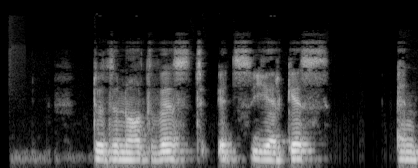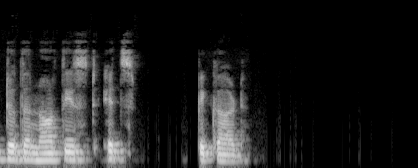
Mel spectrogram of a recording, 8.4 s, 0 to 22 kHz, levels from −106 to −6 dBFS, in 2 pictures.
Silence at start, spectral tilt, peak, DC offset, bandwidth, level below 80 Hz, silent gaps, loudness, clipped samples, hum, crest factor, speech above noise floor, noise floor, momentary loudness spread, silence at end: 0.95 s; -5.5 dB/octave; -8 dBFS; under 0.1%; 9.4 kHz; -66 dBFS; 3.66-3.77 s, 5.68-6.00 s, 6.09-6.16 s; -27 LUFS; under 0.1%; none; 20 dB; 38 dB; -64 dBFS; 12 LU; 1.7 s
